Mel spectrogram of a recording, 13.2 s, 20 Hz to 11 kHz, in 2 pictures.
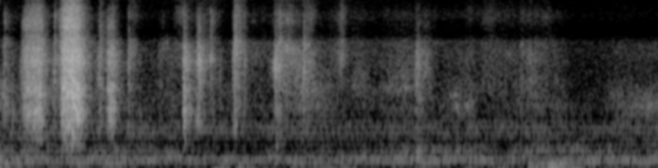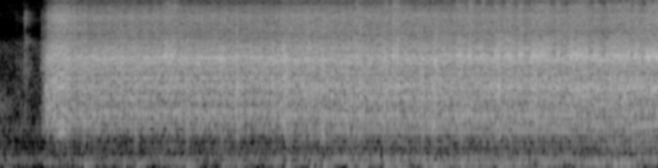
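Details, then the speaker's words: Traxxas X-Maxx drivetrain spun on the bench: steady high-pitched gritty whir; gear noise, owner suspects an out-of-round DJI 50-tooth gear, unconfirmed. "you could hear it that's the noise that uh the gears are making"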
